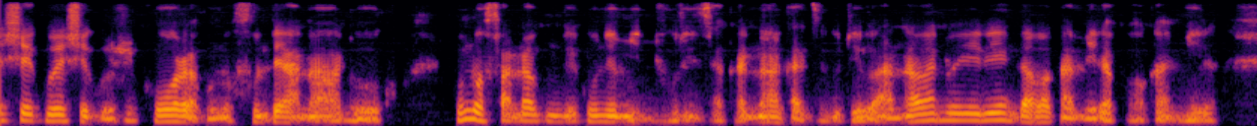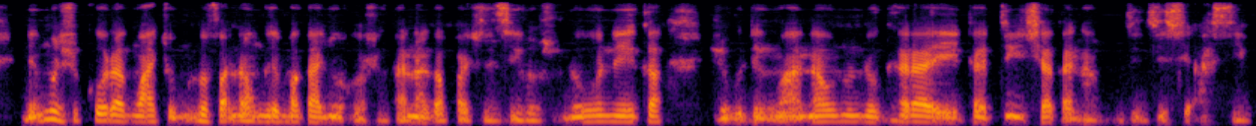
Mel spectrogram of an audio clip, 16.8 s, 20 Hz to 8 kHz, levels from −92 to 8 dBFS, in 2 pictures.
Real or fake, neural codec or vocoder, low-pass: fake; vocoder, 22.05 kHz, 80 mel bands, HiFi-GAN; 7.2 kHz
